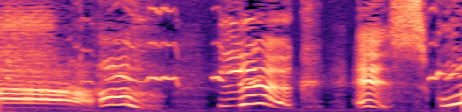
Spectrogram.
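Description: A cartoon bird character squawking: a longer call trailing off, then a quick run of short cries that each rise and fall in pitch, coming in pairs about half a second apart.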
